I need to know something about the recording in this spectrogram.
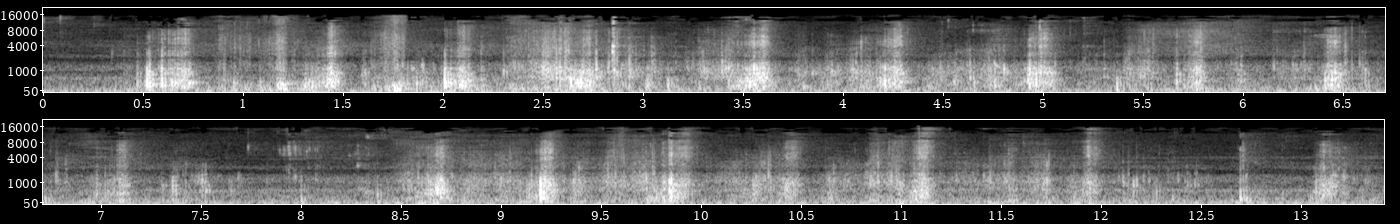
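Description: Repeated wet, crisp crunches from biting into and chewing a pickle, loud and irregular in rhythm over about thirteen seconds, with no talking.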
